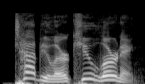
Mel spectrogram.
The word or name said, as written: tabular q-learning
